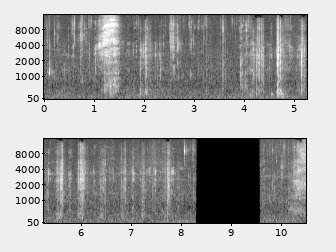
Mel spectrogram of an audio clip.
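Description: Close-miked mouth sounds of a man eating chicken and rice with his hands: wet chewing, lip smacks and sucking at a chicken bone, in irregular clicks. A louder smack comes a little after a second in, and the sound cuts out completely for about a second near the end.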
